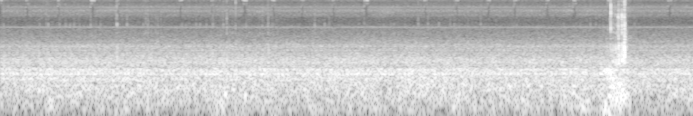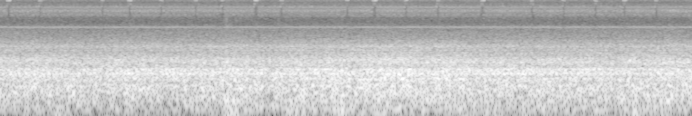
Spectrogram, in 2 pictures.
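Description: Steady road and engine noise heard from inside a car cruising on a highway, with one short, sharp knock a little before halfway through.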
